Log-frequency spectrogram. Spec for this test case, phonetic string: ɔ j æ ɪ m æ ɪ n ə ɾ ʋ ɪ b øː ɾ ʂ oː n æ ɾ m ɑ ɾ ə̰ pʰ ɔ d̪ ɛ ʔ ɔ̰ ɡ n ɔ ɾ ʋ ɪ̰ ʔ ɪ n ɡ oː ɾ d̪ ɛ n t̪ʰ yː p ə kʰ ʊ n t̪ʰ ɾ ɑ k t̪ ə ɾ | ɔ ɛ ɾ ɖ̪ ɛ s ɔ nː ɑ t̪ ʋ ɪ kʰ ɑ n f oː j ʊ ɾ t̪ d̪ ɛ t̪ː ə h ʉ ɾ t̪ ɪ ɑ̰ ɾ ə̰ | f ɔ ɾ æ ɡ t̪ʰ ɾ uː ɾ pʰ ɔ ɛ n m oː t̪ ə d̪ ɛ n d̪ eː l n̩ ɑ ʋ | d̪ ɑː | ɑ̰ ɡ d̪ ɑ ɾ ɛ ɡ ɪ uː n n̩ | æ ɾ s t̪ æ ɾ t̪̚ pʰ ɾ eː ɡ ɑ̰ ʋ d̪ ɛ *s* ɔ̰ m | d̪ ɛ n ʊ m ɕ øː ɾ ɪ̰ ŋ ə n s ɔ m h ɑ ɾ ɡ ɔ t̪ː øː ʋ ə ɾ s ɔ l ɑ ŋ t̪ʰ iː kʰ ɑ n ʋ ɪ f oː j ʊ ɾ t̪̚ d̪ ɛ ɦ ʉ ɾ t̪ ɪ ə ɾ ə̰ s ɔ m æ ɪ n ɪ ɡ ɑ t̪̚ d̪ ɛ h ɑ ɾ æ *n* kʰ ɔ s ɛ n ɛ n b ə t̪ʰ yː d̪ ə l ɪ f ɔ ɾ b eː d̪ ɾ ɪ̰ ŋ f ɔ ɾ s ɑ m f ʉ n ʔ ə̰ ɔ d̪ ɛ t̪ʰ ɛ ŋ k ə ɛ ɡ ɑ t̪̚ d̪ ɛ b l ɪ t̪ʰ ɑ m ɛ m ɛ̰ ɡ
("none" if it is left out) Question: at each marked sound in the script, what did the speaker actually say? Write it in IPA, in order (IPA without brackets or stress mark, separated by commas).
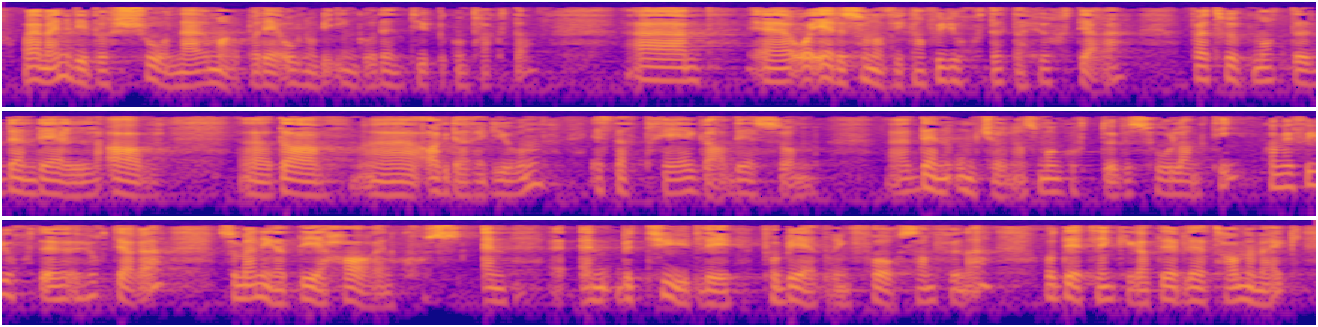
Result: s, n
